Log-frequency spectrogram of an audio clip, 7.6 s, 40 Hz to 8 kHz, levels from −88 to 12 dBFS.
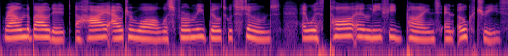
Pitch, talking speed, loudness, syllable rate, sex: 225 Hz, 165 wpm, -18 LUFS, 3.9 syllables/s, female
